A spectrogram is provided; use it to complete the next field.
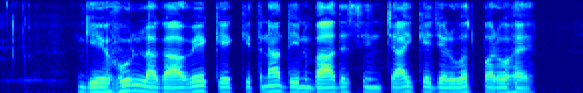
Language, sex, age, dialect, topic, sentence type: Magahi, male, 18-24, Southern, agriculture, question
